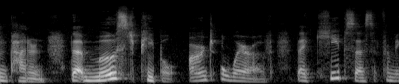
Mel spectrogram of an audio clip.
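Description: At 1.54 s the speech drops abruptly by about 6 dB and stays down through to the end. That's most likely one channel dropping out: with one stereo side gone, the mono sum keeps only half the shared signal, so everything sounds suddenly quieter.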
